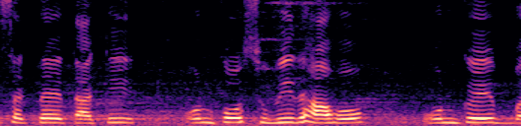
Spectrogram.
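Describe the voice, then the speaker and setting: A woman speaks at a high pitch against noticeable background noise. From India, Odisha (Ganjam district). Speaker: state legislator. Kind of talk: interview testimony. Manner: hesitant, many fillers.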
